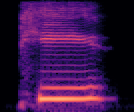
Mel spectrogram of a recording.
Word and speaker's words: Peitz: Why don't you spell it out for the audio listeners, just so they Yes, my last name is Peitz.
